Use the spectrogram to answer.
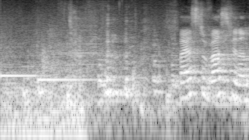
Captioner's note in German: Lachen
